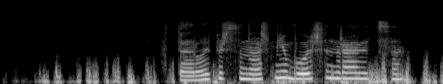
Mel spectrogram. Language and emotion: Russian, positive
